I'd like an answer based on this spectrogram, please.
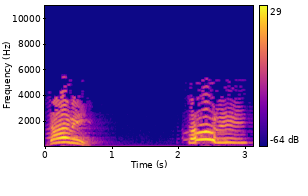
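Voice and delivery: high, loud tearful calling of his name; crying mother. Retold or imitated. A weeping mother on the phone, calling her son through tears. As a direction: cry out to your son. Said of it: "She's crying".

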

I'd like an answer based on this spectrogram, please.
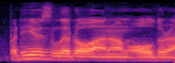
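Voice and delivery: usual speaking voice

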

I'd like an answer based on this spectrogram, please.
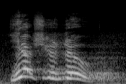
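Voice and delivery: high, slow insistent reply; mock-angry wife insisting; stubborn insistence. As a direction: drag it out, pitched high. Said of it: "That lady was livid".

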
